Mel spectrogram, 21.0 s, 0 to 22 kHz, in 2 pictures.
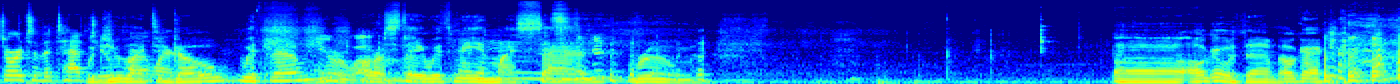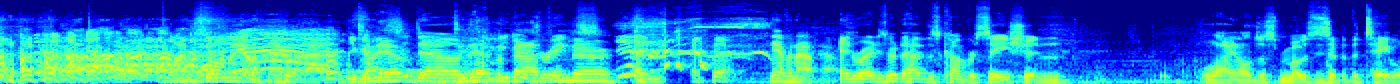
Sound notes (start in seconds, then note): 9.9 laughter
